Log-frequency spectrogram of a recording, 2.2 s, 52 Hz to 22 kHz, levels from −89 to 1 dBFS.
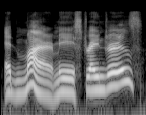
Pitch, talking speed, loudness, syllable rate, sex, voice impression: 195 Hz, 80 wpm, -16 LUFS, 2.9 syllables/s, female, feminine, adult-like, powerful, slightly fluent, unique, intense, slightly sharp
